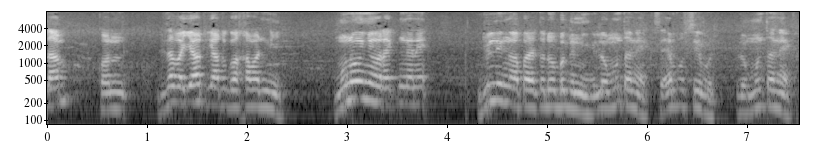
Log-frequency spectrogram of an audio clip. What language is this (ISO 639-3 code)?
ara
